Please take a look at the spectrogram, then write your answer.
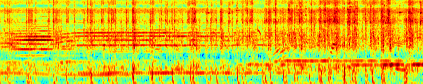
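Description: Horse hooves clip-clop steadily in Red Dead Redemption, a brisk regular trot of many sharp hoof strikes near the listener, with a faint tonal hum and game ambience behind.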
